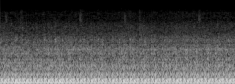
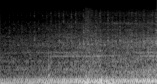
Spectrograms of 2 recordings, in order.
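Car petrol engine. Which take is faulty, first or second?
first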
